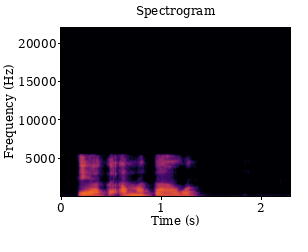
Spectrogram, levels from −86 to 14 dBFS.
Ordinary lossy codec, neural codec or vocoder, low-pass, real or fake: MP3, 48 kbps; codec, 32 kHz, 1.9 kbps, SNAC; 5.4 kHz; fake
